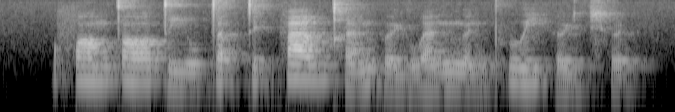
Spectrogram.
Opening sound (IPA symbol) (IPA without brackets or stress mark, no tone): f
